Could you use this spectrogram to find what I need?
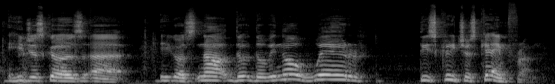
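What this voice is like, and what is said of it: Put-on accent, getting worse. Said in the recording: “This accent is getting worse”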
